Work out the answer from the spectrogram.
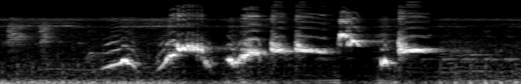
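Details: Agitated White-rumped shama singing a fast run of varied whistled notes, some rising and some slurred, with brief bright upper accents between phrases and a faint low hum behind.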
